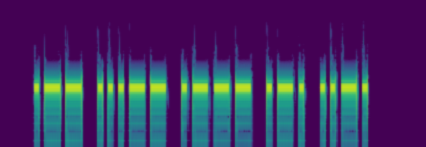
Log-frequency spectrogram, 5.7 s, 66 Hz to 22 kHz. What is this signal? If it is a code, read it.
Morse code, heard as a keyed tone, about 17 wpm, 700 Hz. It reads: W3JRF
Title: USA Call Signs - 5 Characters - Repeated 2x - 17wpm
